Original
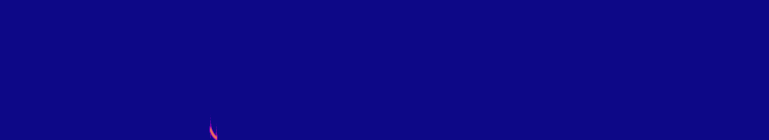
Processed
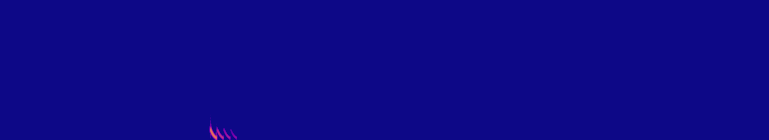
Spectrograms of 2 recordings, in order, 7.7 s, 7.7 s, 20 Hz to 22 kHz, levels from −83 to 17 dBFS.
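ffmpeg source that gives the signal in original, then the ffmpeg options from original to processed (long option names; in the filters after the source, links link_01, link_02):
-f lavfi -i "aevalsrc='0.133*clip(t/0.002,0,1)*clip((0.06-t)/0.002,0,1)*sin(2*PI*1800*0.06/log(400/1800)*(exp(log(400/1800)*t/0.06)-1))':duration=0.06:sample_rate=44100"
-filter_complex "[0:a]asplit=2[link_01][link_02];[link_02]adelay=67,lowpass=frequency=1200:poles=1,volume=-20dB,asplit=2[link_03][link_04];[link_04]adelay=67,lowpass=frequency=1200:poles=1,volume=0.44,asplit=2[link_05][link_06];[link_06]adelay=67,lowpass=frequency=1200:poles=1,volume=0.44[link_07];[link_01][link_03][link_05][link_07]amix=inputs=4:normalize=0"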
